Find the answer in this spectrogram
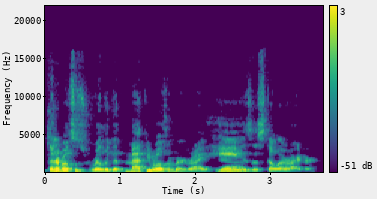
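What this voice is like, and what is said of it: Speaks with a slight country accent. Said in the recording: “my little country accent”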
